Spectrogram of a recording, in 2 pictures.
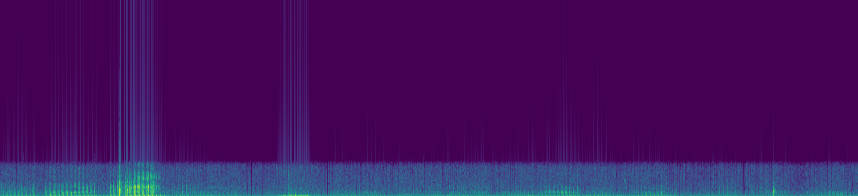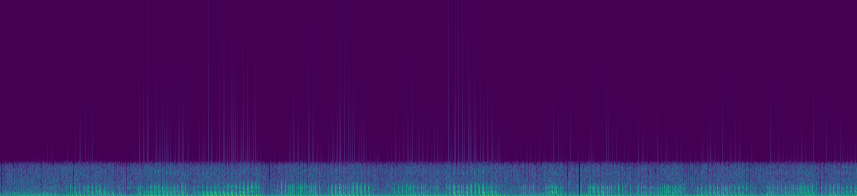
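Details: Tina, an affectionate pet cat, purring while rubbing her nose and chin on the camera: a continuous low rumbling purr throughout, broken early by two loud wet snorts near the start.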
